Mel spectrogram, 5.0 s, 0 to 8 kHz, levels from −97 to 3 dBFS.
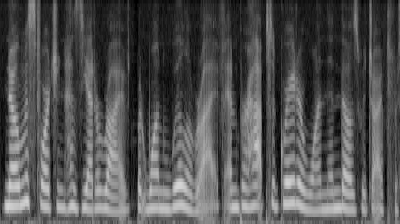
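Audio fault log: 1.67–1.83 s, burst of packet loss: a short run of audio never arrived, so the receiver stretched the last sound for about 51 ms and faded it into a buzz or hiss. The sound then picks up again with roughly 60 ms skipped.
3.35 s and 4.85–4.94 s, sound dropped by the voice detector: brief stretches of speech give way to flat comfort noise, about 30 ms and then 90 ms, likely because the sender's detector read quiet sound as background. Above all this sits the call-codec band limit, with nothing above 8 kHz.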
